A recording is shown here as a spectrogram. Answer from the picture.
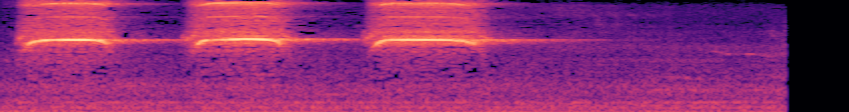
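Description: Three loud, steady blasts on a blown whistle, about one a second, each with a breathy hiss around a single high tone.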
